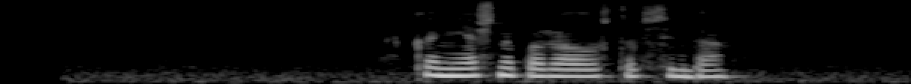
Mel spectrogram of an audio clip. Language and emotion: Russian, neutral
